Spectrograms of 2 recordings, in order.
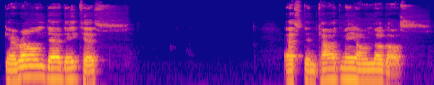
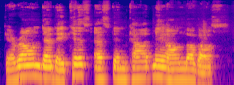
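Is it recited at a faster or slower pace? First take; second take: slower; faster. First: It is recited at a slower pace. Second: It is recited at a faster pace.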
